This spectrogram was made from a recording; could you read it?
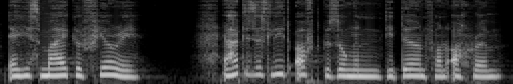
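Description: A woman with a soft, mellow voice speaks in a literary radio drama, restrained and wistful. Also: medium pitch, steady tone, a little slow.

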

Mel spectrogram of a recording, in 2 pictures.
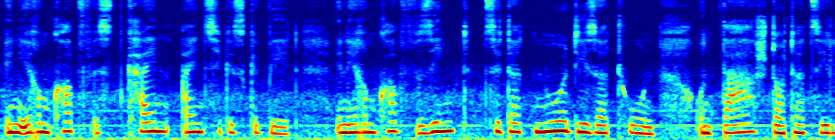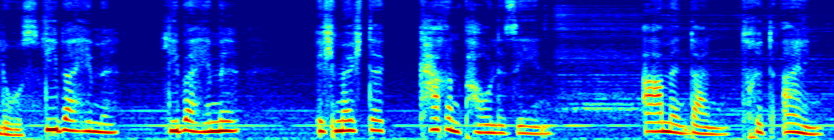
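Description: A woman narrating a literary audio drama expressively, often repeating phrases and turning breathy at moments. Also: medium pitch, normal speed, dark tone, faint music behind.

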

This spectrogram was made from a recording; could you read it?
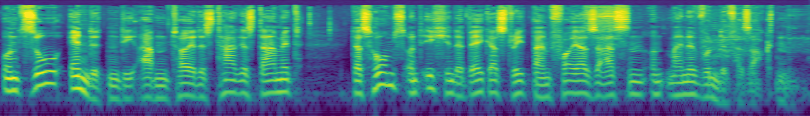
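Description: An actor playing a measured, reflective gentleman who narrates a radio play in the first person. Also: on the low side, very animated, soft background music. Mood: wry.

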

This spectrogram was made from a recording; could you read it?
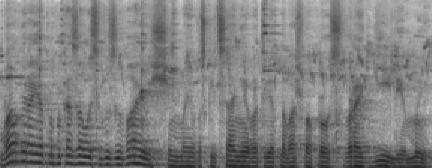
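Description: An actor playing a fervent, high-strung young idealist gentleman in a radio play, arguing in formal, rhetorical language. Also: normal speed, echoey room, big-room sound, slight background noise, close to an everyday voice. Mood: earnest, polite.

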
